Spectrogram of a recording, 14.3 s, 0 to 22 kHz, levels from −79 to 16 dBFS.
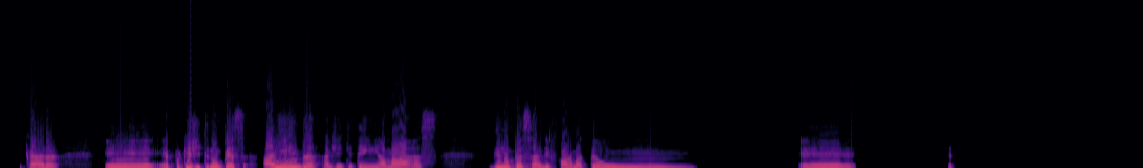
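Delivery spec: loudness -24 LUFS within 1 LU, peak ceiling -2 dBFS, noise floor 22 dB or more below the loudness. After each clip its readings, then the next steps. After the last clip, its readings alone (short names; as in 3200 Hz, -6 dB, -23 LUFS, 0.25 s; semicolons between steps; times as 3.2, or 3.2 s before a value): clipped 1.4%; flat tops at -23.0 dBFS; dropouts 7; longest dropout 1.1 ms; loudness -32.5 LUFS; peak -23.0 dBFS; loudness target -24.0 LUFS
-> clip repair -23 dBFS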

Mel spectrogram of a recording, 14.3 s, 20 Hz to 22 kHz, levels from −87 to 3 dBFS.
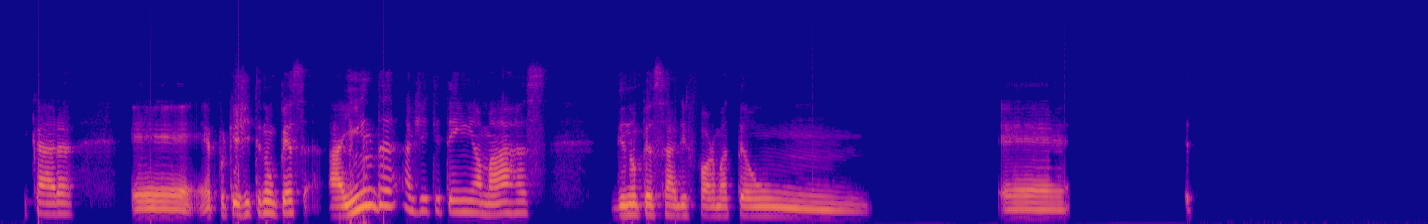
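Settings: clipped 0.0%; dropouts 7; longest dropout 1.1 ms
-> interpolate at 0.38/1.5/2.38/3.83/6.75/8.12/10.64, 1.1 ms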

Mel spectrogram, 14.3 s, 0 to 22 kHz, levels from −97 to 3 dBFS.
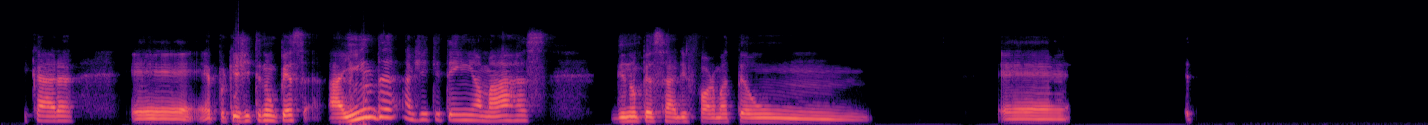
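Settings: dropouts 0; loudness -31.5 LUFS; peak -14.5 dBFS; loudness target -24.0 LUFS
-> gain +7.5 dB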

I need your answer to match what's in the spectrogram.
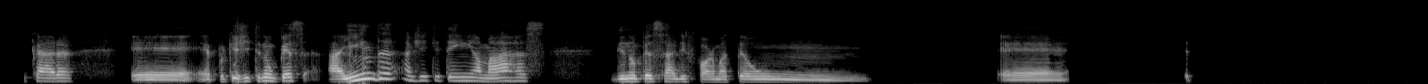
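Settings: loudness -24.0 LUFS; peak -7.0 dBFS; noise floor -80 dBFS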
